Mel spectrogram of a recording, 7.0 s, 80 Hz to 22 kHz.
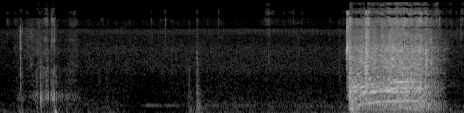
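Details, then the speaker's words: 1967 Chris Craft Roamer yacht, Ford 427 V8 unrun for about 11 years, on a jump box: clicks, then a short starter whirr turning the engine over; engine is free, not seized. "So we got the jump box hooked up. We're gonna see if we can get this motor to spin over at all."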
